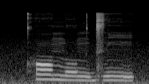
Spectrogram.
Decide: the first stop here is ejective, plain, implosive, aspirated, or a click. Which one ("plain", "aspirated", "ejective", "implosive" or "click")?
aspirated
